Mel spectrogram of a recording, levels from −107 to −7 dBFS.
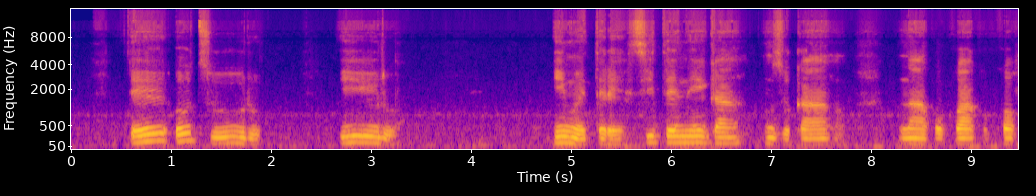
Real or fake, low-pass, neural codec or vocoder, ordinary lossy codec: real; 14.4 kHz; none; Opus, 16 kbps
